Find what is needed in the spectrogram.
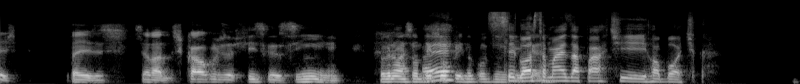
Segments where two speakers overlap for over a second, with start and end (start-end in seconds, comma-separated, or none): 4.2-5.6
